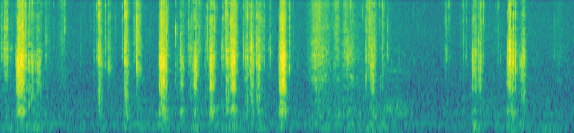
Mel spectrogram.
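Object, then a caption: Korean paper sheet scratched by a metal pen nib. A metal dip pen nib scratches ink strokes of Japanese characters across a flat sheet of textured Korean paper. Short, bright, scratchy strokes come in quick irregular bursts with brief pauses, over a faint low hum.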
